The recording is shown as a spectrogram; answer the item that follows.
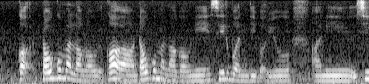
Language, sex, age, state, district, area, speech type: Nepali, female, 18-30, West Bengal, Darjeeling, rural, spontaneous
